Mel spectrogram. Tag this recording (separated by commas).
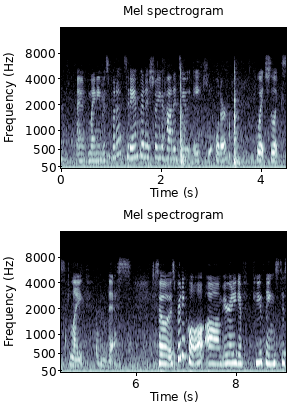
Speech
